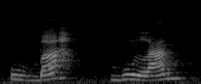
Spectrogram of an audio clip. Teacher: ikhlas ijazah Hai yang kedua fonem uh adalah atas belakang bulat vokal ini dibentuk dengan bibir agak maju kedepan dan agak membundar serta ke belakang lidah agak meninggi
